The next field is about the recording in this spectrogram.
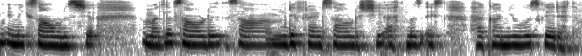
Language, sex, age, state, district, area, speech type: Kashmiri, female, 30-45, Jammu and Kashmir, Kupwara, rural, spontaneous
